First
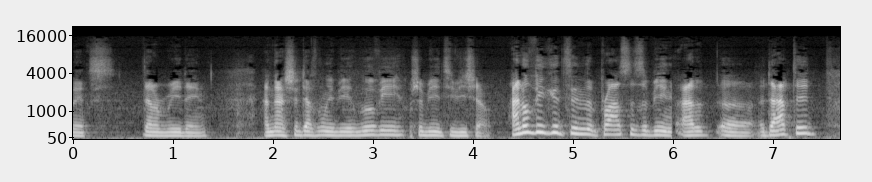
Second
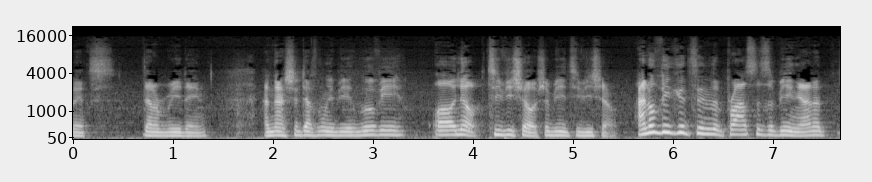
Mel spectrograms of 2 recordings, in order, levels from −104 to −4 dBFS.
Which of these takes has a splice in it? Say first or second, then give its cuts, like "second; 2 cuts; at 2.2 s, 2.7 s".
first; 2 cuts; at 3.4 s, 6.0 s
